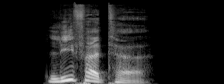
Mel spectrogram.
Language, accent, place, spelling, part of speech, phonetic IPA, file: German, Germany, Berlin, lieferte, verb, [ˈliːfɐtə], De-lieferte.ogg
- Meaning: inflection of liefern: 1. first/third-person singular preterite 2. first/third-person singular subjunctive II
